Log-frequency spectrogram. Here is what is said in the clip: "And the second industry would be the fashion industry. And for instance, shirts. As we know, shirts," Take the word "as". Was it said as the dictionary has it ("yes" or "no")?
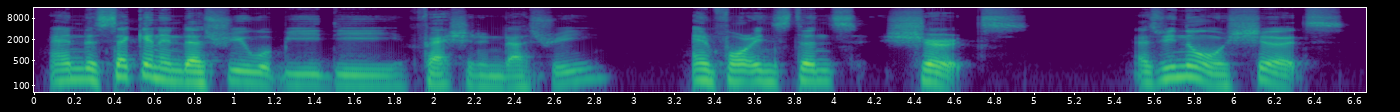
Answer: no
